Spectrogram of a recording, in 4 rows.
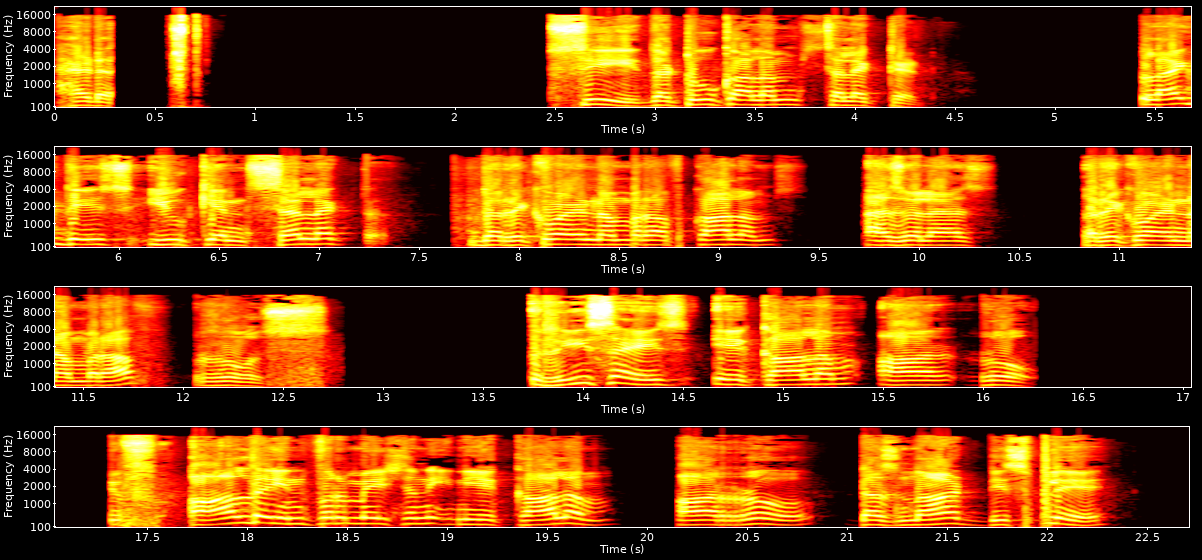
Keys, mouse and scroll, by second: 0.5 shift+click, 5.5 click.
